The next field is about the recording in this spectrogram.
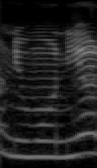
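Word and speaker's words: pneumonia: होता है ना, प्लूरो न्यूमोनिया लाइक ऑर्गेनिज्म, इसमें न्यूमोनिया में जो क्या है ना, पी साइलेंट होता है, ठीक है।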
